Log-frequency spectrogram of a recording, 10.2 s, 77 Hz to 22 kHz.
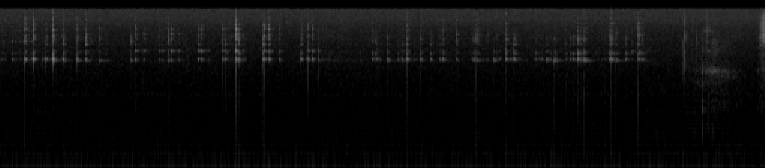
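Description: Fingernails tap quickly along the neck and body of a tall, clear, empty, hollow glass bottle, making a long run of light, sharp clinks with a bright glassy ring near 3 kHz that dies away almost at once. A soft low rumble sits underneath throughout, and near the end the tapping gives way to a brief brushing sound and a final bright tick.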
